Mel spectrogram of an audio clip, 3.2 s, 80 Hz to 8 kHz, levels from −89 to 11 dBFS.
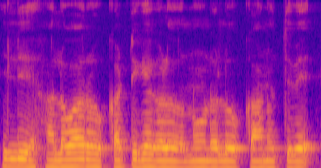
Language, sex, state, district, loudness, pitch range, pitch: Kannada, male, Karnataka, Koppal, -13 LUFS, 110-120 Hz, 110 Hz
